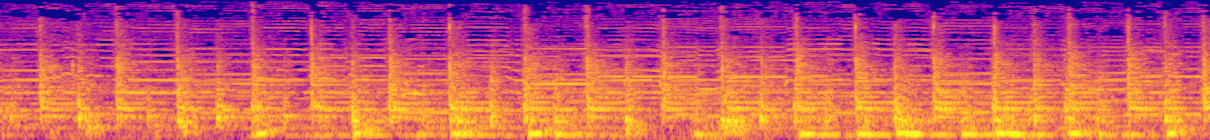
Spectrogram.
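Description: Folk-style music: a fast, steady hand-drum beat under a held melody line.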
